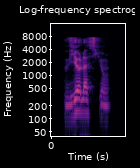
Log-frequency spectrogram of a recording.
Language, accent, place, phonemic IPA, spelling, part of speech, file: French, France, Lyon, /vjɔ.la.sjɔ̃/, violation, noun, LL-Q150 (fra)-violation.wav
- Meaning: violation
